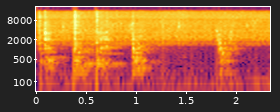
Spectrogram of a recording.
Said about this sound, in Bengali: শুধু রসুন দিয়ে বাগার দেবো।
